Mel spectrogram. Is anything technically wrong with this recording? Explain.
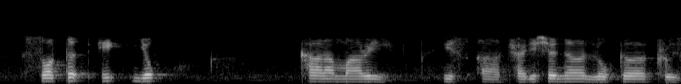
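Yes. Throughout, the speech carries AMR narrowband mobile codec damage. The audio sits in a telephone band of roughly 250 Hz to 3.5 kHz, with nothing above 3.8 kHz. The codec rebuilds the voice from a vocal-tract model excited by sparse pulses, and at the plainly audible damage here, which points to a low AMR-NB mode near 7.4 kbps, voices turn buzzy and synthetic. A plain band-limited phone line would sound narrow but clean rather than artificial.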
